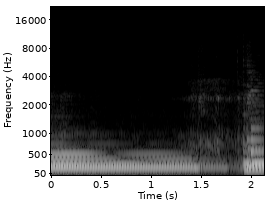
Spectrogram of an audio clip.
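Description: Electric guitar power chord on the sixth, fifth and fourth strings ringing and fading out, then a second power chord struck just before the end.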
